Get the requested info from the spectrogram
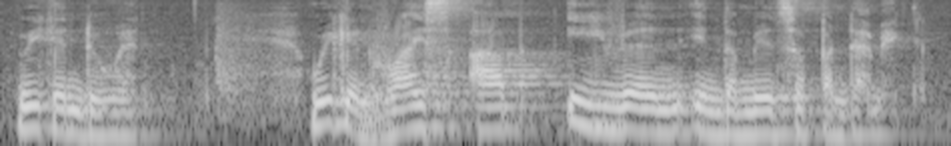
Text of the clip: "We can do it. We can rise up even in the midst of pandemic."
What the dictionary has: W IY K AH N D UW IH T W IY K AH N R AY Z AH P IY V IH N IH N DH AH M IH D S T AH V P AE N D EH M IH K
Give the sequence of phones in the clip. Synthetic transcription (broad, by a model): W IY K AH N D UW IH T W IY K AH N R AY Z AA P IY V IH N IH N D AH M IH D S AH P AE N D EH M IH K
